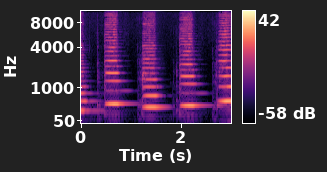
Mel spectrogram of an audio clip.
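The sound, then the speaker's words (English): Cello playing four slow bowed notes in a mid register, each swelling up and easing off in turn with a rich, harmonic tone, heard alone. “Here's the sound of a cello, for example.”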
